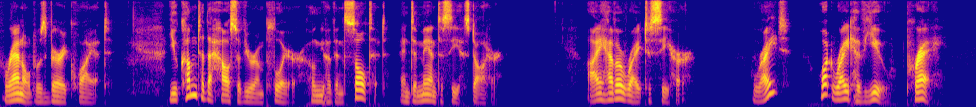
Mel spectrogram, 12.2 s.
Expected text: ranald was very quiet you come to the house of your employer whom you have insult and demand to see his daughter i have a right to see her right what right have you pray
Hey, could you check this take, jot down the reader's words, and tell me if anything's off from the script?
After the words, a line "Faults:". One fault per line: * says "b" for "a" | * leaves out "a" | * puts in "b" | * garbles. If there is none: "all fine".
ranald was very quiet you come to the house of your employer whom you have insulted and demand to see his daughter i have a right to see her right what right have you pray
Faults:
* says "insulted" for "insult"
